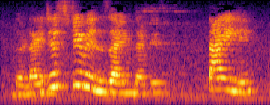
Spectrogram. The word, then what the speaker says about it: ptyalin: And lastly, it secretes the digestive enzyme, that is ptyalin. Don't say patylin, P is silent. The digestive enzyme ptyalin, which is also known as salivary amylase.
